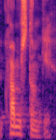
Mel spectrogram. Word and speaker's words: Hvammstangi: be here and we are I'm at uh hamstangi I'm not sure if I'm saying it right if you could correct me please please do so no that was close it will close it's called the crumbs donkey so it was almost at it right okay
